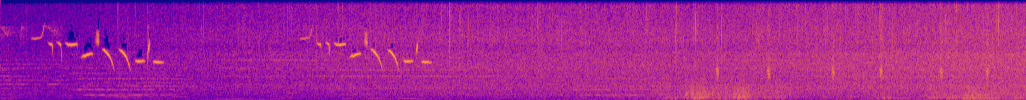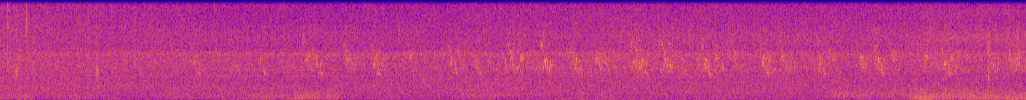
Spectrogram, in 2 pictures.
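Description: Rain setting in and growing steadily heavier, with low rolls of thunder about ten, fourteen and twenty seconds in and a louder roll near the end.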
